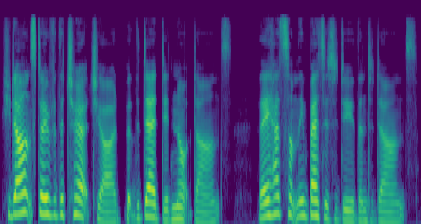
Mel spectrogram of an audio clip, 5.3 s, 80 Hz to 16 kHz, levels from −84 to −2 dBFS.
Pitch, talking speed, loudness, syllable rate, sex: 195 Hz, 215 wpm, -20 LUFS, 5.8 syllables/s, female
